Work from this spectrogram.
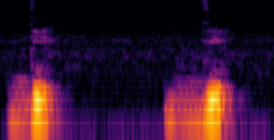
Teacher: Then we have the alvear aar sound as in the word bed. The sound D is produced with the tongue at or near the ridge right behind the upper front teeth.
